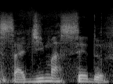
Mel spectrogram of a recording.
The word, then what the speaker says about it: Sayid Macedo: ¿Cómo se pronuncia en tu idioma? Y luego nosotros, ¿cómo lo hemos traducido al español? – Claro, pastor. Mi nombre es Sayid Macedo.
